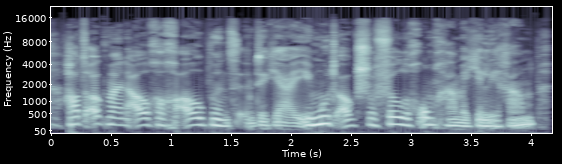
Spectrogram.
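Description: A woman talks fairly quickly while noticeable noise sounds in the background. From Netherlands. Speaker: radio presenter. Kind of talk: interview.

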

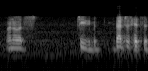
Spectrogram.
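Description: Lively intonation marks this man's medium-pitched voice. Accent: American. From US South, South Carolina (Aiken). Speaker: pipe maker and music teacher. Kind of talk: interview. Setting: phone call.

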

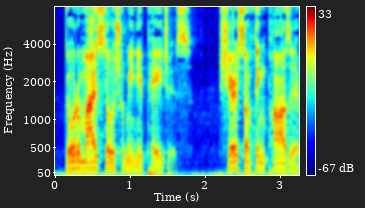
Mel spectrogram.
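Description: A medium-pitched man with an American accent, bright and sharp in tone, speaking at a moderate pace. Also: very clean recording, silent background. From Texas. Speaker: podcast host and motivational speaker. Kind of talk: monologue podcast.

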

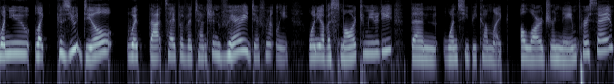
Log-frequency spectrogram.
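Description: In a very clean recording with a silent background and a dry, close sound free of echo, a woman talks in an ordinary speaking voice with a fairly high pitch. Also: ordinary pitch variation, moderate pace. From Canada. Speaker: live streamer. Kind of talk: interview.

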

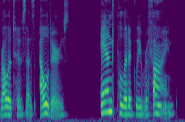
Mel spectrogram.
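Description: On a very clean recording with a silent background, a woman speaks in a normal speaking voice at a moderate pace with ordinary pitch variation. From Chicago, US Midwest. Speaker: writer. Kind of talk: narrated essay.

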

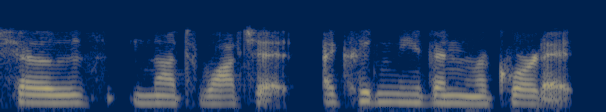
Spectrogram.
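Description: A woman speaks at a fairly slow pace in a plain, everyday voice. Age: 50s. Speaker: caller. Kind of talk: call-in conversation. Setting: phone call.

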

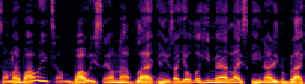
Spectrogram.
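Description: A man's fairly high, dark, mellow voice in a Brooklyn accent, on a very clean recording with a silent background. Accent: New York (Brooklyn). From Brooklyn, New York. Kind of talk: casual chat.

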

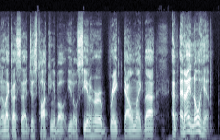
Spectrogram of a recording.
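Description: An ordinary speaking voice with a Canadian accent moves at a fairly quick pace with ordinary pitch variation. The recording is very clean with a silent background, and the sound is dry and close with no echo. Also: man. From Canada, Nova Scotian family. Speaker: hockey coach and mentor. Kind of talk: casual interview.

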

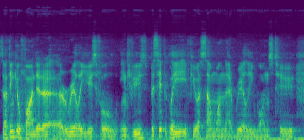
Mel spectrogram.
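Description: A man speaks with a very deep, low pitch and fairly even intonation. Noticeable background noise sits behind him. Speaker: podcast host, company CEO. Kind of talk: interview, conversational.

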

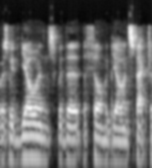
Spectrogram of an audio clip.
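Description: In a Cardiff accent, a man with a very deep, low pitch speaks with fairly even intonation. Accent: Welsh (Cardiff). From Wales, Cardiff. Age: 30s. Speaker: cartoonist and game designer. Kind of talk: casual chat.

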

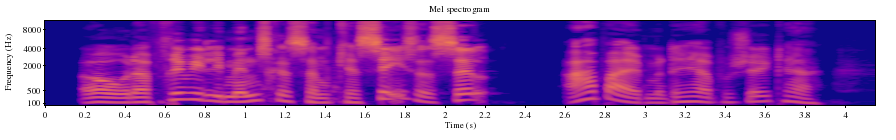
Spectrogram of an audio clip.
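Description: A man talks at a fairly quick pace with a fairly high pitch. The sound is dry and close, with no echo. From Denmark, Herning (central Jutland). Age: 20s. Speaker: youth centre board member, student. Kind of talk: interview testimony.

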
